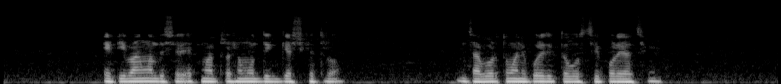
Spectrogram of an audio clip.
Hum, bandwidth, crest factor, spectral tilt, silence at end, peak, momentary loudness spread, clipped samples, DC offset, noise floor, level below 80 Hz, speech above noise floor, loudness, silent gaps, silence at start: none; 5.6 kHz; 16 dB; -10 dB/octave; 1.2 s; -6 dBFS; 9 LU; under 0.1%; under 0.1%; -57 dBFS; -44 dBFS; 38 dB; -21 LUFS; none; 1.05 s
